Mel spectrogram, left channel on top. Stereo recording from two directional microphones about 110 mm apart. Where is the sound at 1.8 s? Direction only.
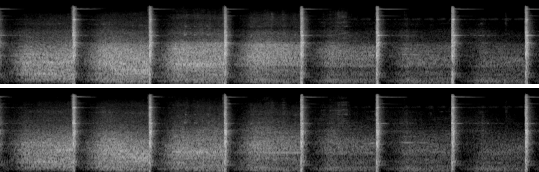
35° left (ahead or behind).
